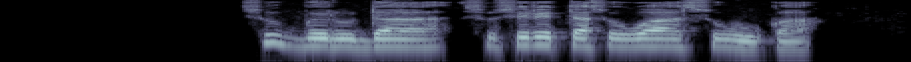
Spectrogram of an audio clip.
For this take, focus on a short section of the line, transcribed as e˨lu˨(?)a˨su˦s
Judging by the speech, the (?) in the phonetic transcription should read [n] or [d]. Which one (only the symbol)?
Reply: d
